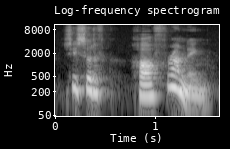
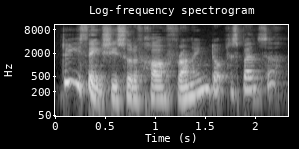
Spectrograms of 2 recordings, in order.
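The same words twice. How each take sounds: First: Said as a flat statement, tune falling at the end; boy telling his dad what he sees. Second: Same words asked with the tune rising on Spencer; boy appealing to the doctor; rising question. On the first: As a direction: state it, let running drop. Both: Acted. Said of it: "I said".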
